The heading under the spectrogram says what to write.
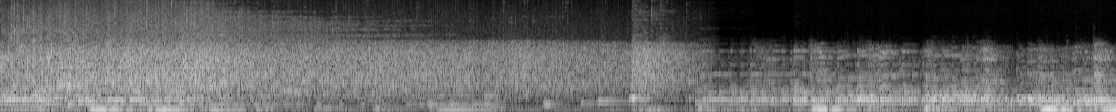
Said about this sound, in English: Please, a round of applause for Mr. Bill Tapia.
